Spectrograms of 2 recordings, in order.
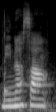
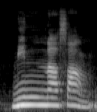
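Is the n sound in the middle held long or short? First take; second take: short; long. First: The middle n sound is short. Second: The middle n sound is held long. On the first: The speaker calls it right. "N-nya satu aja" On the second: The speaker calls it wrong. "masih banyak yang menyebutkannya tuh"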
